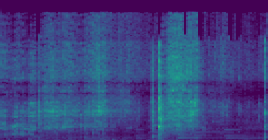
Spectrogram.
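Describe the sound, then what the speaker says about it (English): Onions fry with a gentle sizzle, with stirring scrapes and light clatters of a utensil against a pan, steady and close. "That's the kind of sizzling that you want to be able to hear and see."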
